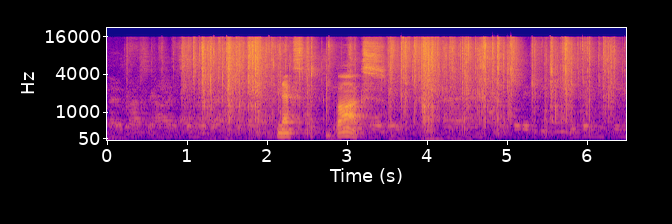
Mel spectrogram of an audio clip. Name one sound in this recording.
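Foil card packs crinkle and tear open.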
